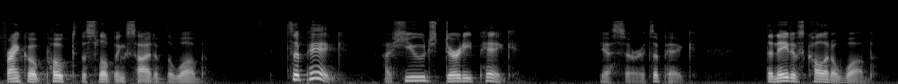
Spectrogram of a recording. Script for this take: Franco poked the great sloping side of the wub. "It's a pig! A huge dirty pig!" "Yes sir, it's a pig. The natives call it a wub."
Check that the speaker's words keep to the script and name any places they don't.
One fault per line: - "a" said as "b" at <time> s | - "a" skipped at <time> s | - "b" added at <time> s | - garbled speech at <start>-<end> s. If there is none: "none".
- "great" skipped at 0.9 s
